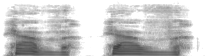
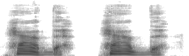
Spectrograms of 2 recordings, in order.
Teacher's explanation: La h se pronuncia como una j suave y la e del final es muda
